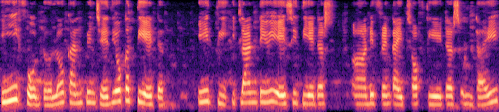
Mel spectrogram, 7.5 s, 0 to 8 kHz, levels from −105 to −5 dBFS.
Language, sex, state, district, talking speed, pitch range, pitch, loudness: Telugu, female, Telangana, Karimnagar, 95 wpm, 220-275 Hz, 240 Hz, -16 LUFS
